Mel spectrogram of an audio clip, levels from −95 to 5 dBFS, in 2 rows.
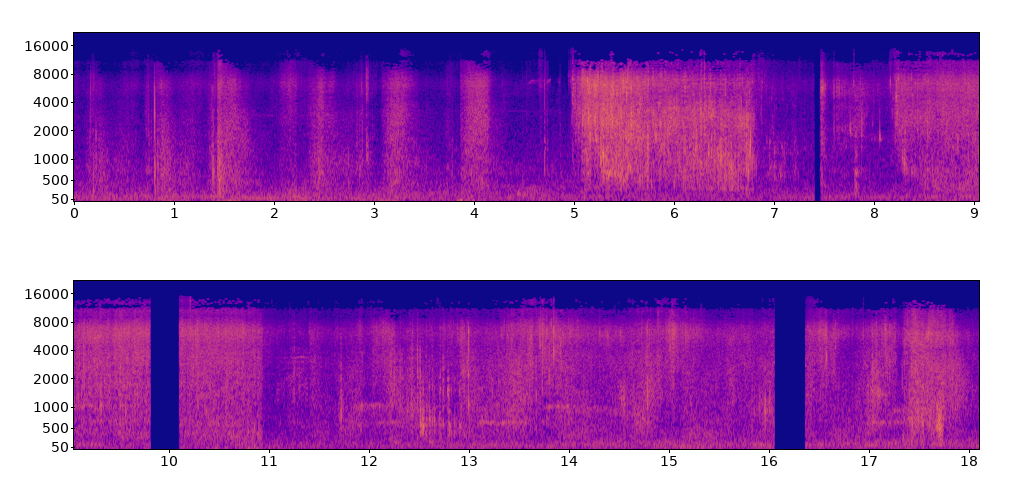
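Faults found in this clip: Playback stall at 9.81–10.10 s and 16.05–16.36 s: output drops to silence for about 0.29 s and 0.31 s mid-flow. Likely buffer underrun or a blocked player thread.

Time-compressed catch-up at 10.10–12.04 s and 16.36–18.02 s: audio hurried to 1.15x at normal pitch. Player trimming its backlog with small cross-faded cuts.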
